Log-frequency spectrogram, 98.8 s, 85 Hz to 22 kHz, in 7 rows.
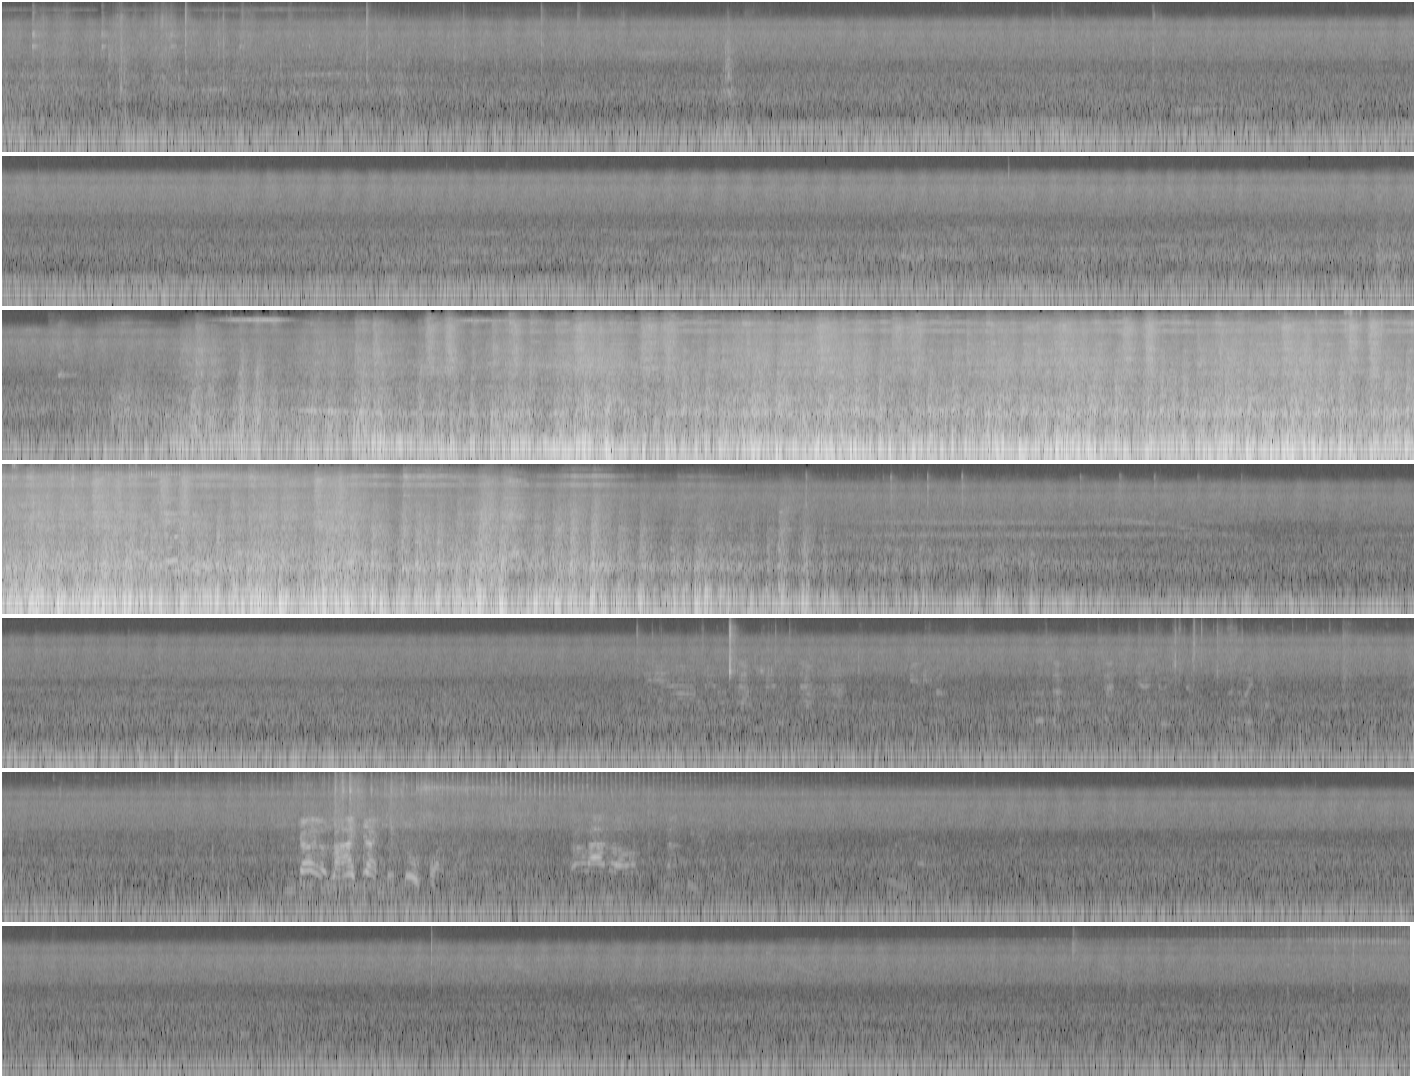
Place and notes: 淡水區, New Taipei City, Taiwan - in the woods
motorcycle, Traffic Sound, MRT trains through, Bicycle sound, In the next MRT track
Zoom H2n MS+XY +Spatial Audio
Tamsui District, New Taipei City, Taiwan, 25 August 2016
